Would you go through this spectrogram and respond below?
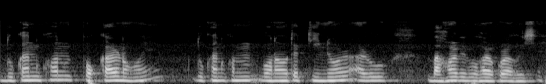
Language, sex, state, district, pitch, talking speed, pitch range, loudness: Assamese, male, Assam, Sonitpur, 175 Hz, 130 wpm, 170-185 Hz, -16 LUFS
